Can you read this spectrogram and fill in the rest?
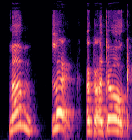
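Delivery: put-on thrilled kid calling to her mum; excited teen. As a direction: burst through the door showing off the new dog. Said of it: "I was like".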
